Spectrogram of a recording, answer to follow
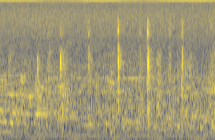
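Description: Faint sharp ticks, roughly one every half-second to second, over a faint murmur of distant voices.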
